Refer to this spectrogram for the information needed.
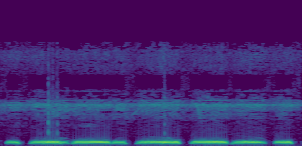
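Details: Female spotted dove, Malaysian type, calling to excite the male: dense, throaty mid-pitched coos of differing lengths, packed closely with short pauses, against a faint constant high whine.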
